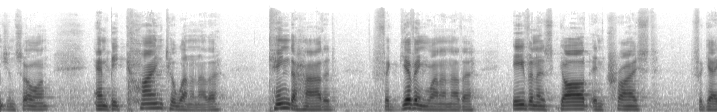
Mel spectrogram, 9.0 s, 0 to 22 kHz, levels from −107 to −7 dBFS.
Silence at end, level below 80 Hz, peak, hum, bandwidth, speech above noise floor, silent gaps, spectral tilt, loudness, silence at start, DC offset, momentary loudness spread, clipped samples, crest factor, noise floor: 0 s; -68 dBFS; -12 dBFS; none; 14 kHz; 30 dB; none; -7.5 dB/octave; -34 LUFS; 0 s; under 0.1%; 15 LU; under 0.1%; 22 dB; -64 dBFS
